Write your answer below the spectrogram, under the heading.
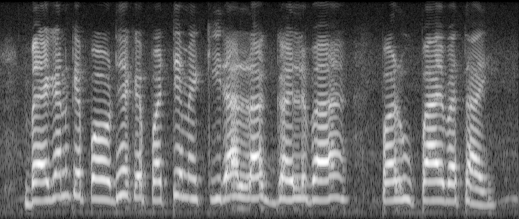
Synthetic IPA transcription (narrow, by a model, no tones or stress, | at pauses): bɛɡənkepɔʊɖʱekepəʈːemekiɾaləɡːəlba | pəɾupaebət̪ai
